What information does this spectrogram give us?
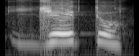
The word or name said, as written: Jeto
